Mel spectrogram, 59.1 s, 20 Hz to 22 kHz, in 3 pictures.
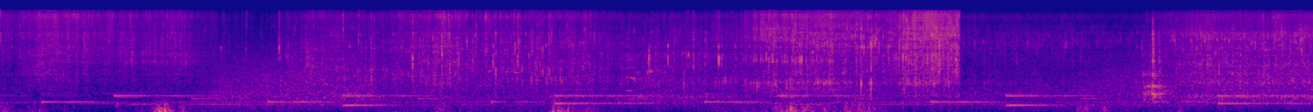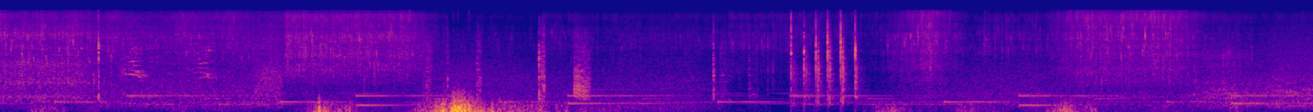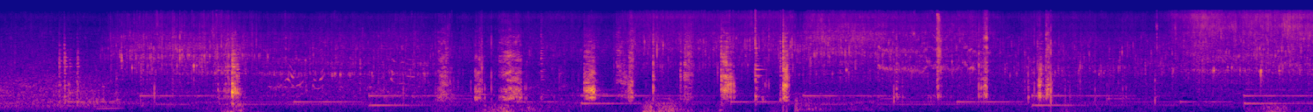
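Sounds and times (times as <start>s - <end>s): meat sizzling in pans: 0.0s - 38.6s, 39.2s - 59.0s.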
